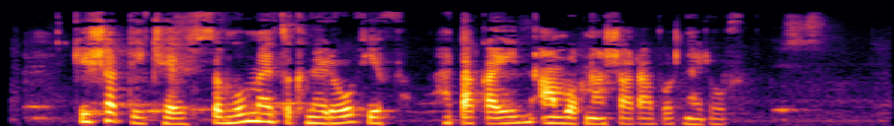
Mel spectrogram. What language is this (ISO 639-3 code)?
hye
